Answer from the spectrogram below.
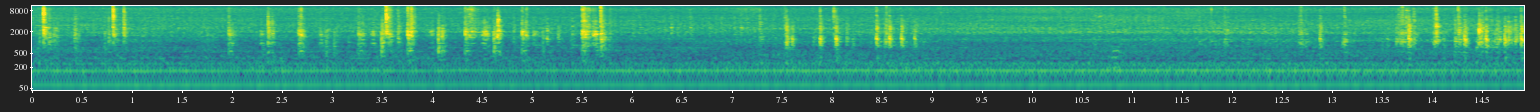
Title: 2001 Saab viggen rattling noise from exhaust heat shield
